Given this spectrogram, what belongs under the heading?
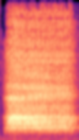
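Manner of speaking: breathy unvoiced sigh; lonely sigh. Little Owl missing friends in the empty forest, sighing. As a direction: let the loneliness out in one breath.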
